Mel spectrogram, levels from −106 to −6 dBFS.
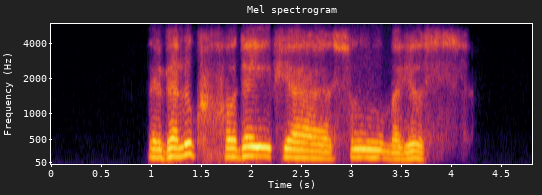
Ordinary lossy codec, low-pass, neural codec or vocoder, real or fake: Opus, 16 kbps; 5.4 kHz; codec, 16 kHz, 2 kbps, FreqCodec, smaller model; fake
